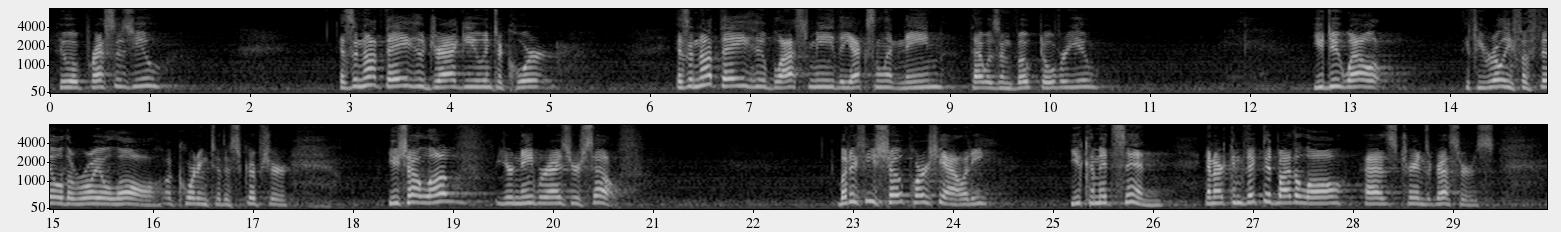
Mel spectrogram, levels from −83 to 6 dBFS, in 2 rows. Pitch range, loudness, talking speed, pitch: 200-235 Hz, -24 LUFS, 125 wpm, 220 Hz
